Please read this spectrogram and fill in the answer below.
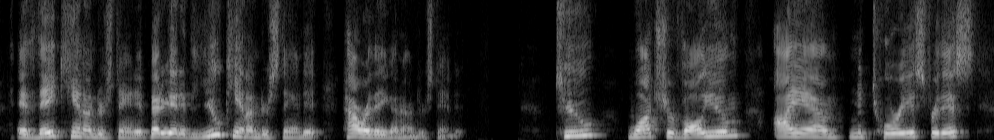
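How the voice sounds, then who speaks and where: At a moderate pace, a woman in an ordinary speaking voice talks with medium pitch, ordinary pitch variation, and big swings in loudness. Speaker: fundraising instructor. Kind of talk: recorded workshop lecture.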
